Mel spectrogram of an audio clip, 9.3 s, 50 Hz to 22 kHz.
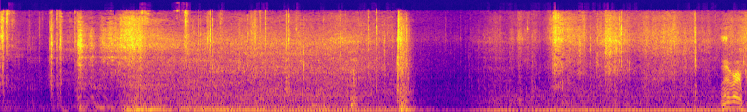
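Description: A 1992 Oldsmobile Toronado Trofeo heard from inside: a door thump, then the engine starting and settling into a steady idle hum, a second door-like thud midway, with the engine continuing afterward.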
